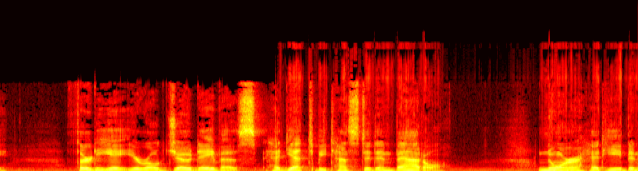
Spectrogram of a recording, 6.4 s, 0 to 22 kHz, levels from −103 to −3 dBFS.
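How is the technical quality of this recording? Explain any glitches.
The recording has one clear fault. From 2.79 s to the end, a resampler restarted on every block adds a buzz. Each 10 ms block was converted from 24 kHz to 48 kHz on its own. So its edges lacked true neighbouring samples. These edge errors repeat at 100 Hz. They form a buzz that follows the speech.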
